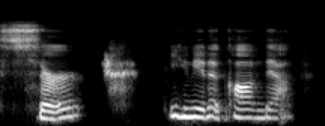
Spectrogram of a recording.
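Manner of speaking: teasing, joking, sarcastic jab-like tone. Acting out someone jokingly calling the listener sir: imitating a sarcastic joking tone. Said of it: "jokingly, like, sarcastically".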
